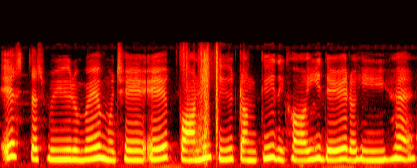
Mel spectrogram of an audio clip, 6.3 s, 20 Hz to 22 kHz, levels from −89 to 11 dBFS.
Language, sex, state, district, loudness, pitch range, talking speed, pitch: Hindi, female, Madhya Pradesh, Katni, -14 LUFS, 225-255 Hz, 115 wpm, 235 Hz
